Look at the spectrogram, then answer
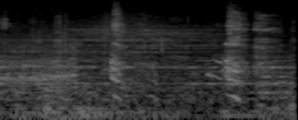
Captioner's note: Naga gasping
